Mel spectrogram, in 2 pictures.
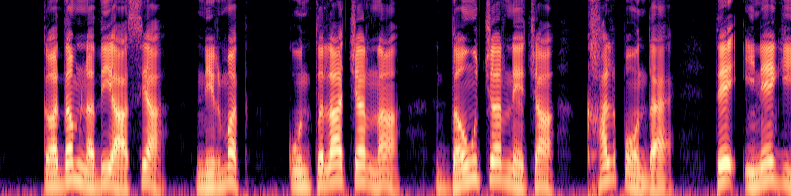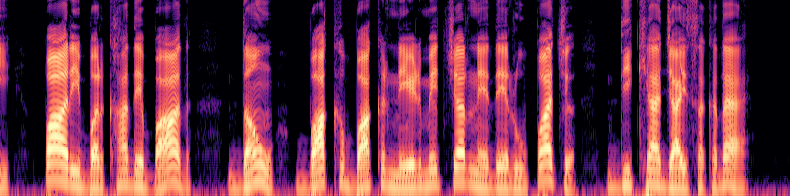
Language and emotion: Dogri, neutral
